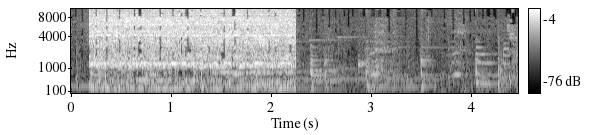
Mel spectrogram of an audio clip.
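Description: Water running from a tap in a steady hiss for about two seconds, switching on and off abruptly, over background music.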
